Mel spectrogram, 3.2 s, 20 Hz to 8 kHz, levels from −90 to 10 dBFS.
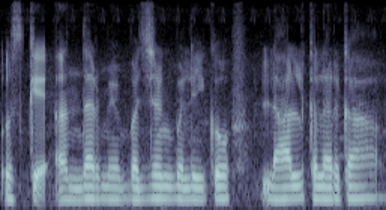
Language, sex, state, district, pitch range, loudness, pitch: Hindi, male, Uttar Pradesh, Lucknow, 125-130 Hz, -18 LUFS, 125 Hz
